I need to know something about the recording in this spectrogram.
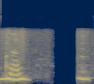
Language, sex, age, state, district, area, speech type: Gujarati, female, 30-45, Gujarat, Morbi, urban, conversation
